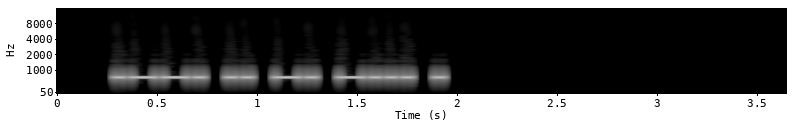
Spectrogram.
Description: Morse code, heard as a keyed tone, about 30 wpm, 700 Hz. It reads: PINBE
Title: Code Groups - 5 Letter:Numbers - 30wpm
